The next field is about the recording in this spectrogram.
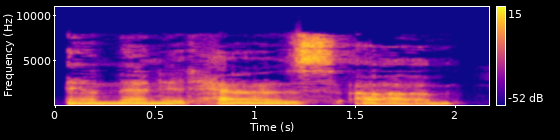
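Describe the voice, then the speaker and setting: A man gives testimony from the witness stand in a very deep voice with a husky edge. He speaks hesitantly, pausing often with ums as he works through a document. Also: fairly even intonation. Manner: hesitant, many ums, reading aloud. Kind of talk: courtroom testimony. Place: courtroom.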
